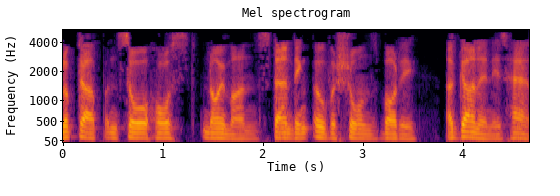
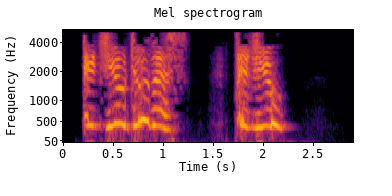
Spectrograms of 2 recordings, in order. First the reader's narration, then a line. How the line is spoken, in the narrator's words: Mary screamed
